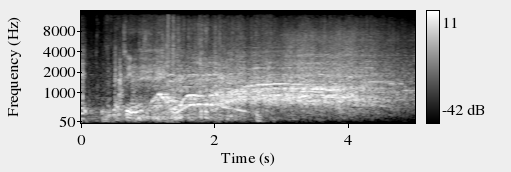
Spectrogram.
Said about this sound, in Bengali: বিলটি পাশের পর পার্লামেন্টে তাৎক্ষণিকভাবে উল্লাস শুরু হয়ে যায়। অনেকে করতালি দেন, সাধুবাদ জানান, আবার কেউ কেউ গান গান।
